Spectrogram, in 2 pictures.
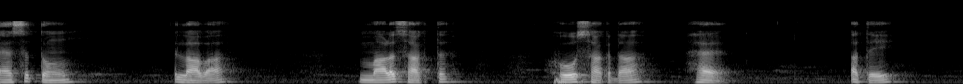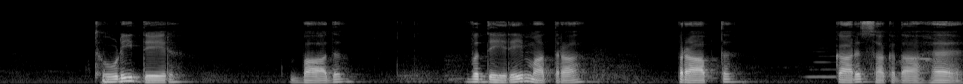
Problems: background sounds at intervals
